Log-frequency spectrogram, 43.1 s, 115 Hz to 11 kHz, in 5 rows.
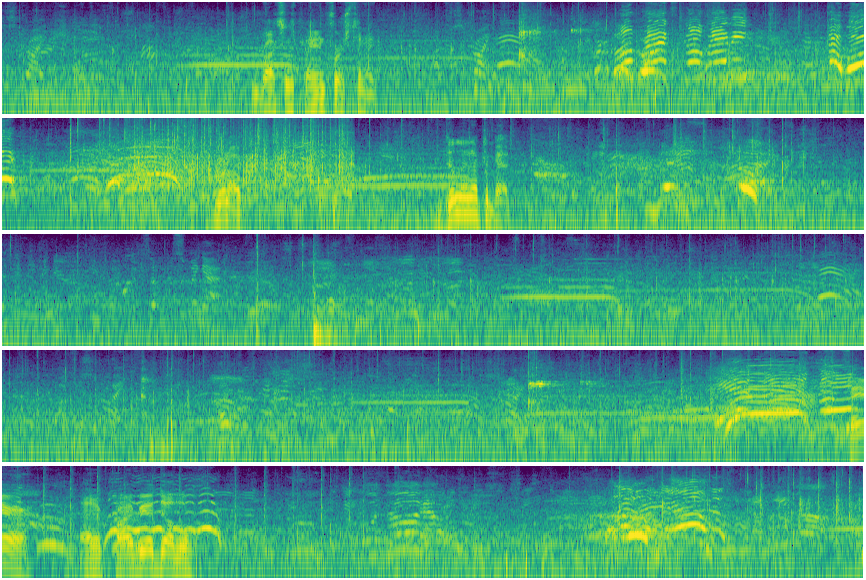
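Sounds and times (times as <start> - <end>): spectators shouting: 1.5 - 16.4, 22.1 - 26.0, 27.8 - 37.6, 39.8 - 43.0.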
